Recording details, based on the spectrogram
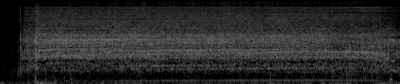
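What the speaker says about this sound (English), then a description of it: "let's get a drill screwdriver and take it apart" A drill screwdriver runs at a steady, continuous whir for several seconds while being used to take apart a small device, heard fairly faintly against a hissy background with no talking.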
